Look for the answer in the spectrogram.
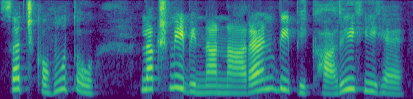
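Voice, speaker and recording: Woman voicing a soft, humble divine younger brother. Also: on the high side, lively intonation, takes it slowly. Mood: regretful.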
